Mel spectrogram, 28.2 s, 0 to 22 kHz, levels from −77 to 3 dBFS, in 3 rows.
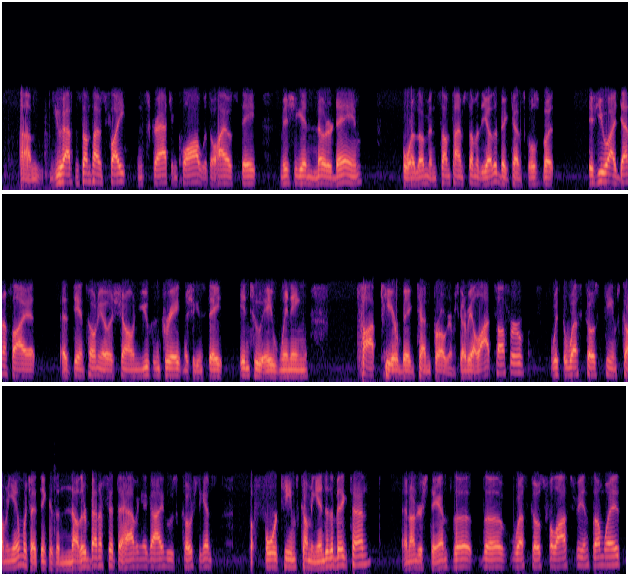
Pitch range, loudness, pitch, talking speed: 105-130 Hz, -23 LUFS, 115 Hz, 200 wpm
